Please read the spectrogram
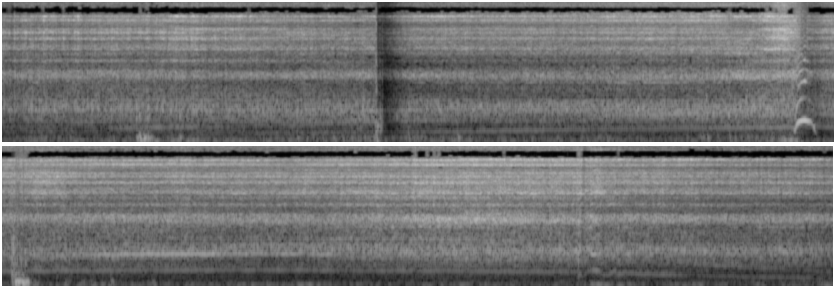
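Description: Zip-line trolley pulleys running along the cable: a steady whirring hum that rises slowly in pitch as the rider picks up speed and drops again near the end as he slows, over wind rushing past the microphone. A couple of short knocks come about halfway through.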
